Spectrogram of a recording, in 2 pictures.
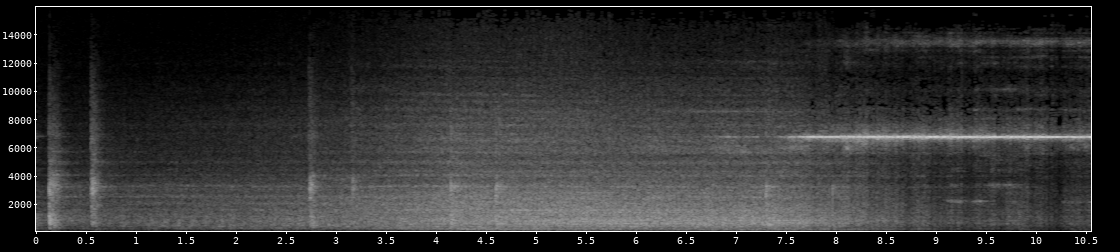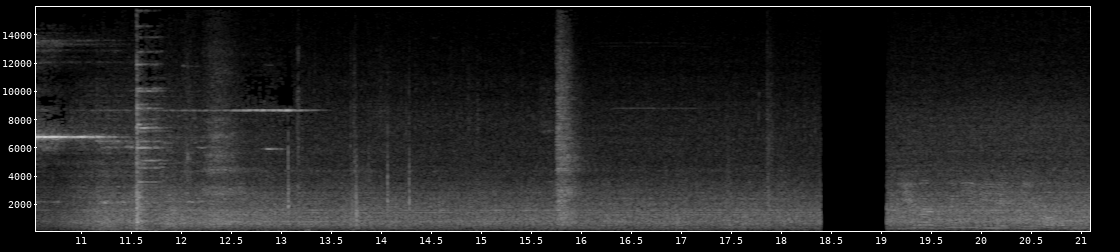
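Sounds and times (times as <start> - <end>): train rumble: 0.0 - 7.6
railcar humming: 0.0 - 18.4, 19.1 - 21.0
train brakes squealing: 6.6 - 13.4.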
